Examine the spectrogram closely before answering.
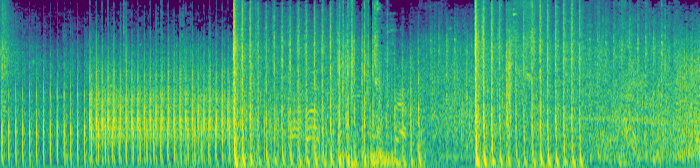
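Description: An automatic rifle fires rapid bursts of shots close by.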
